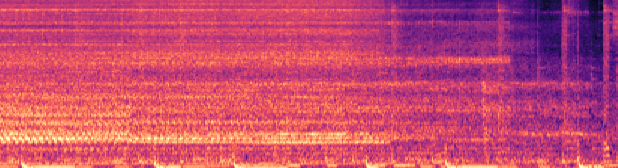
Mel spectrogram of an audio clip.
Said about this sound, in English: we're gonna try and scoop out the meat of the wheel to make the outer lip flex a bit more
